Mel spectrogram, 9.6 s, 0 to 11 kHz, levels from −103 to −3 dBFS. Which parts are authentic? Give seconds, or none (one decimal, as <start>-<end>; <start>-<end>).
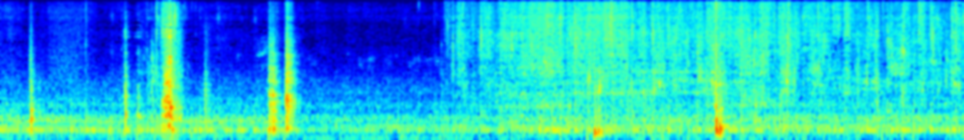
0.0-9.6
